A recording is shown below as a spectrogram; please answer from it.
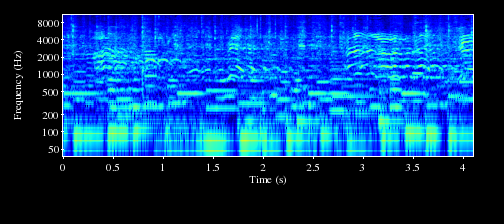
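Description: Music: a violin playing high sliding, gliding lines over a repeating low bass pulse.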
